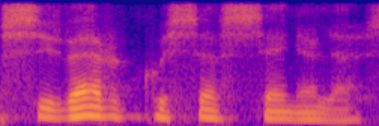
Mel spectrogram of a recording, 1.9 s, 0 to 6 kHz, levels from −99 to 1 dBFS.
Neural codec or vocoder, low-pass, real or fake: codec, 16 kHz, 0.8 kbps, ZipCodec; 5.4 kHz; fake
